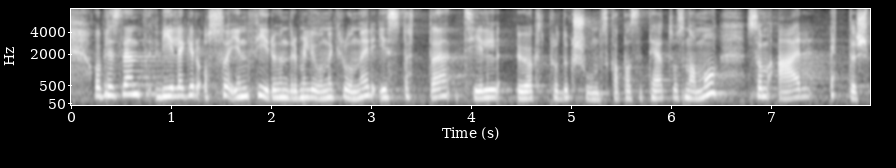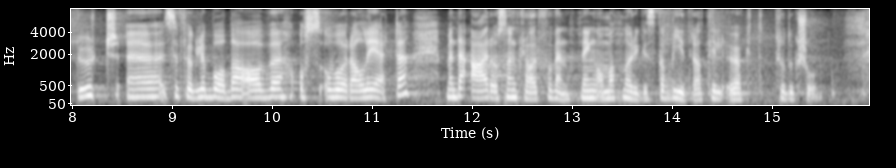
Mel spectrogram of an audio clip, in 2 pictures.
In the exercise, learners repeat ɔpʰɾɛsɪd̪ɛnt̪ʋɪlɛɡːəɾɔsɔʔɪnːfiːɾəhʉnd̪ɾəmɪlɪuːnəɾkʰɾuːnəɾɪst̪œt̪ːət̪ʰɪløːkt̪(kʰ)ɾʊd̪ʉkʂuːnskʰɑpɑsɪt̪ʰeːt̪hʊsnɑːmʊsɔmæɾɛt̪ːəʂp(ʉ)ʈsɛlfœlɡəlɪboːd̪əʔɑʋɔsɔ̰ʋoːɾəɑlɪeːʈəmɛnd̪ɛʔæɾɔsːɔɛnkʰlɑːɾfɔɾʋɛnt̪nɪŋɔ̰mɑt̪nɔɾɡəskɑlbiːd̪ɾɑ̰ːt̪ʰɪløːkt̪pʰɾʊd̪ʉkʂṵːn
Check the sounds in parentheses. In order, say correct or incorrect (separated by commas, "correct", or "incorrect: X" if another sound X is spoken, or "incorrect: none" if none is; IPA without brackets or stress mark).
incorrect: pʰ, incorrect: ʉː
